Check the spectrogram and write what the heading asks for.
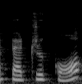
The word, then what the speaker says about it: petrichor: होती है after rain, तो एग्जैक्ट प्रोनाउंसिएशन उस वर्ड की है पेट्रिकॉ, और एग्जैक्ट वोकैब जो है ये है इंग्लिश की, ओके, पेट्रिकॉ।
